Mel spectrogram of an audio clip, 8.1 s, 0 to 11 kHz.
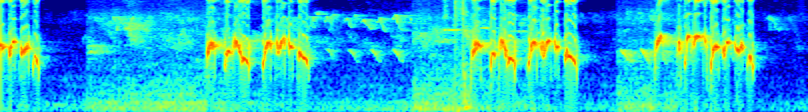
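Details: Red-whiskered bulbul giving a lure song for training, sung in the morning in the long double twisting style (giọng kép xoắn dài), 2020. Four bold bursts of fast, rolling whistled notes are spaced by brief pauses holding softer thin calls.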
